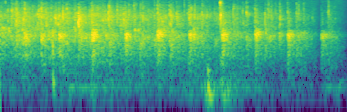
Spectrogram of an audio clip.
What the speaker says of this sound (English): We clap for him once again.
